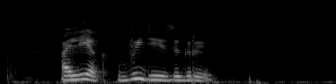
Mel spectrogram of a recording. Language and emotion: Russian, neutral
